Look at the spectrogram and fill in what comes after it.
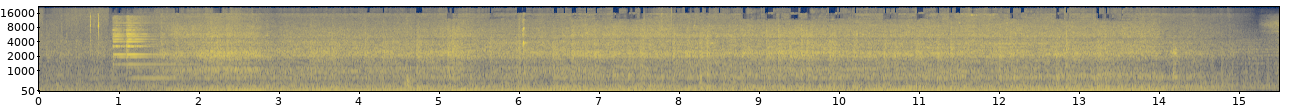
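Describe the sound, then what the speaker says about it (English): A heavy 6-cylinder truck loaded with acacia wood labors along a muddy, slippery road, its engine a loud, steady, deep rumble with grinding noise throughout. "A powerful 6-cylinder vehicle, loaded with acacia wood, rushing on muddy, slippery, and challenging roads."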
